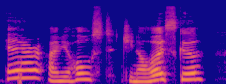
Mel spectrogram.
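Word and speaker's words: Häußge: I'm your host Gina hoska this is how you pronounce my last name Noby in there um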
